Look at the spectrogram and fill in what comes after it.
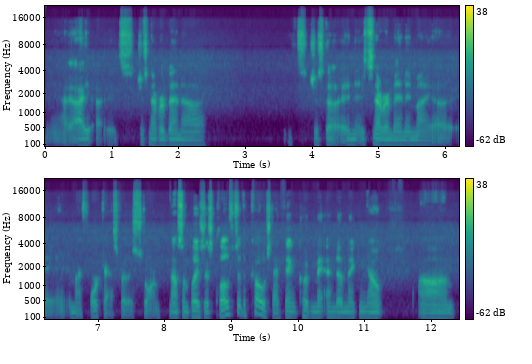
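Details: Stuttering in an adult man who says he has always stuttered and that it worsens when discussing certain topics; part-word and whole-word repetitions.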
